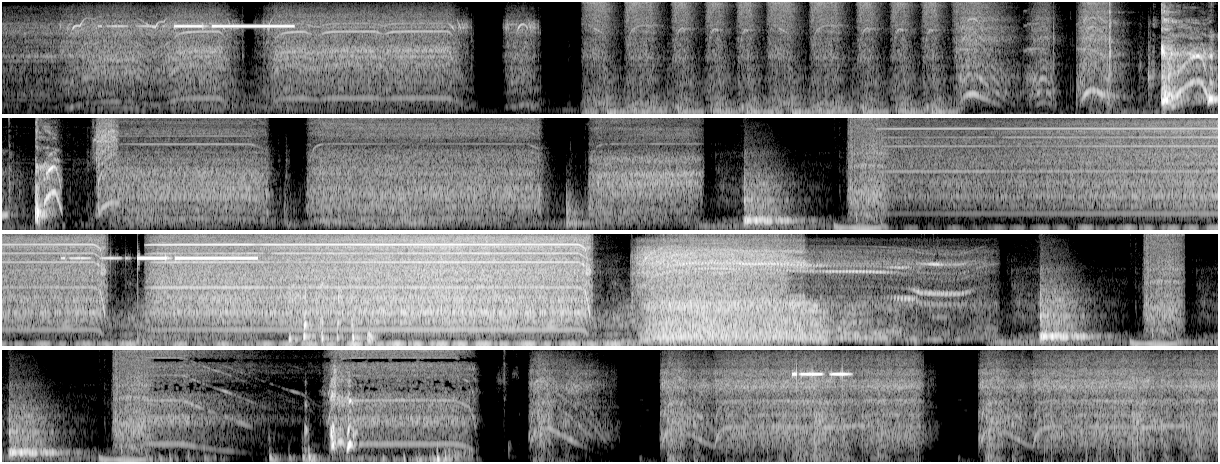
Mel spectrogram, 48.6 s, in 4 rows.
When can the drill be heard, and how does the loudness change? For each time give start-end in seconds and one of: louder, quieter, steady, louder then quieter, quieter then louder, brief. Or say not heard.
0.0-48.5 louder then quieter.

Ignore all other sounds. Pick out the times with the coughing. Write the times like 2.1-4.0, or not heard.
10.9-12.8, 27.1-28.1, 39.5-40.0.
